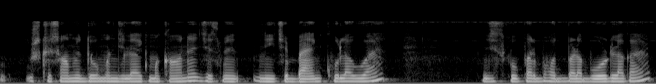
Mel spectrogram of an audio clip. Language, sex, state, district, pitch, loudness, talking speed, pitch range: Hindi, male, Bihar, East Champaran, 140 Hz, -24 LUFS, 190 wpm, 135-145 Hz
